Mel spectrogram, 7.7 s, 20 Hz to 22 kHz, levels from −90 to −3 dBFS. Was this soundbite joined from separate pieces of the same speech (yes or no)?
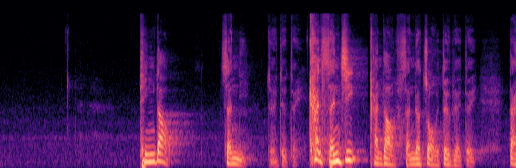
yes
